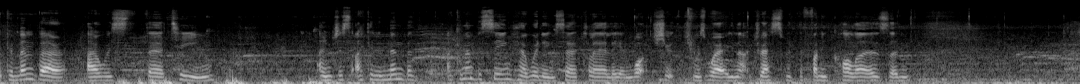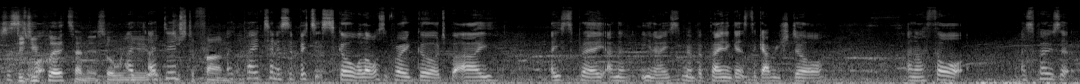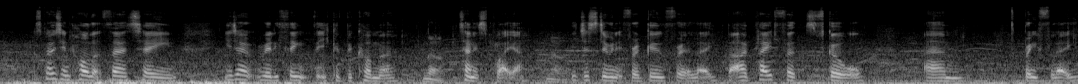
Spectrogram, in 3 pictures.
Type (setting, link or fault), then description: setting, outdoors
